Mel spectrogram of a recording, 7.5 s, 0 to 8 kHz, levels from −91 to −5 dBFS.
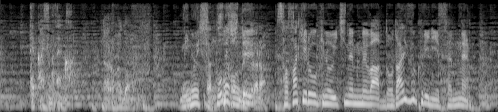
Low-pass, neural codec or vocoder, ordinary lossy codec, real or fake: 7.2 kHz; codec, 16 kHz, 16 kbps, FreqCodec, larger model; none; fake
